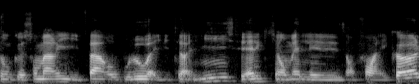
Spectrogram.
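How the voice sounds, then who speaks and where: A man talks at a moderate pace and medium pitch. His pitch variation is ordinary. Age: 30s. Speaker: entrepreneur. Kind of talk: interview. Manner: energetic.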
